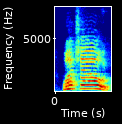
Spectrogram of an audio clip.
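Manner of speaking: loud high cry through the window; shouting a warning. A narrator's reading. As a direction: yell to stop the danger. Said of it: "she shouted".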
